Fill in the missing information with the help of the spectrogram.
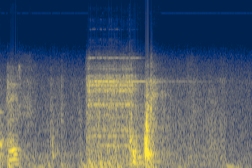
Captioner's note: phone rings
